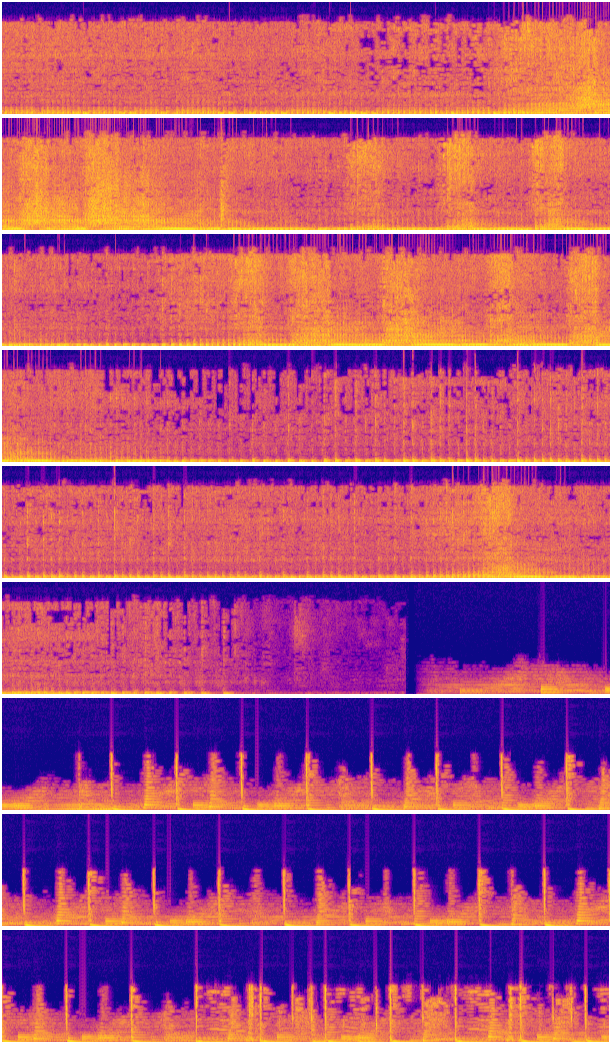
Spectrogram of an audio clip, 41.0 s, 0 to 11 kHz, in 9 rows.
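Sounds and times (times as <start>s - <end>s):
motorcycle idling and revving: 0.0s - 25.6s.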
